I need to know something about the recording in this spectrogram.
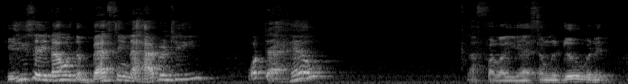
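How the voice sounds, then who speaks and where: Young male reaction host, lively and jokey, roomy sound. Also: a little high, fairly quick. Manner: joking, teasing, animated asides. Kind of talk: casual reaction commentary.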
